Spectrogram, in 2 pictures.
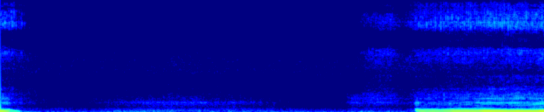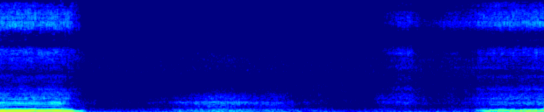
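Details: Loud, droning inhaled snores from someone asleep at home, about every four to five seconds, with quieter breaths out between them; snoring.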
